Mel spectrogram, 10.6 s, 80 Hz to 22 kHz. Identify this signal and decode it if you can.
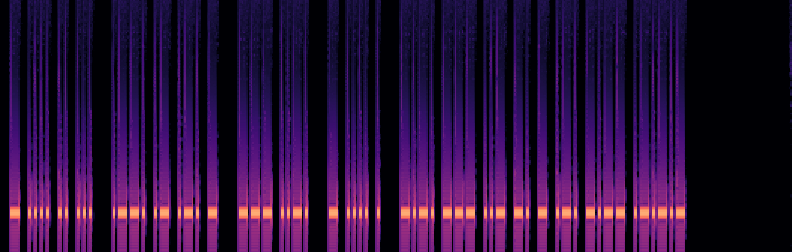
Morse code, heard as a keyed tone, about 30 wpm, 700 Hz. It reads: THIS PART OF THE COUNTRY.
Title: Sentences from Top 300 Words and Abbreviations 30wpm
